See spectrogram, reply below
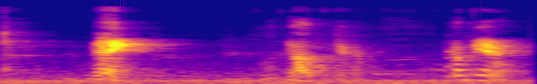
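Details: African grey parrot throwing a fit indoors and mimicking speech, "You a grumpy bird". Three short, bright, voice-like bursts come about a second apart, the first and last loudest.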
